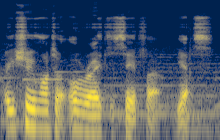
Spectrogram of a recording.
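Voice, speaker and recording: A man's voice: medium pitch, very animated, fast, mellow. A man hosting a gaming video, reading game text aloud and adding casual comments. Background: game music.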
